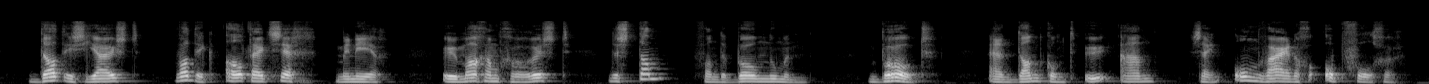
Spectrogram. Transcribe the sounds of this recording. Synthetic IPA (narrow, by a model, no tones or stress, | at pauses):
dɑtɪsjœɥst | ʋɑtɪkɑlˠtɛjtsɛχ | mənɪːɹ | ymɑχɦɛmχərɵst | dəstɑm | fɑndəbowmnumən | browt | ɛndɑnkɔmtʰyaːn | z̥ɛjnɔnʋaːɹdəχəɔpfɔlˠχəɹ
